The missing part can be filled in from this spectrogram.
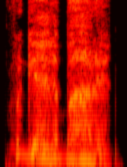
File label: Forget About It, Mafia, gangster; Talking Sound Effects; Sound Effects:Voice; VoiceBox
